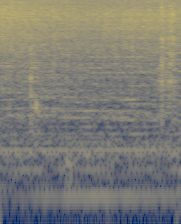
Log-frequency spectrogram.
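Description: Chopped onion cooks in a pan with a soft, even sizzle and a couple of faint stirring scrapes, brief and without talk.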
